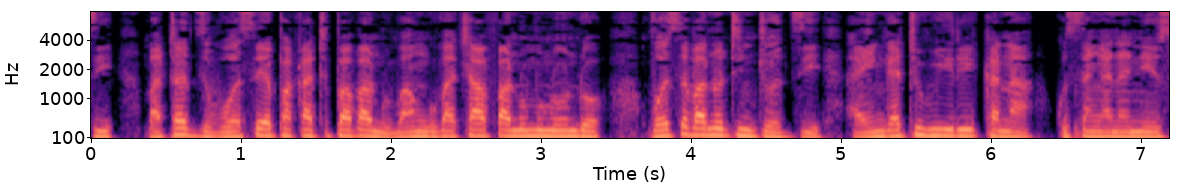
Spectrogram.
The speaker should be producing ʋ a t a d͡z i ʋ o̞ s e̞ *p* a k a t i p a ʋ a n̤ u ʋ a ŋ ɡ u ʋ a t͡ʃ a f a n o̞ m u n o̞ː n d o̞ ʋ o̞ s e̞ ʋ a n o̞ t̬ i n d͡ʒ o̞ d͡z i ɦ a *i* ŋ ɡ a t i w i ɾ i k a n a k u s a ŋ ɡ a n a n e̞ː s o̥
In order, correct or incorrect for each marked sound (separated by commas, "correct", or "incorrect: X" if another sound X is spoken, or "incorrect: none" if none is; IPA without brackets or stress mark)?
correct, correct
